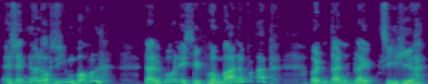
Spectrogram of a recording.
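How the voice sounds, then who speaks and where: A man acting a lonely, hopeful aging father with a creaky voice and eager, emotional delivery in a 1950s German radio drama. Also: high-pitched, sing-song, moderate pace. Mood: insistent hope.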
